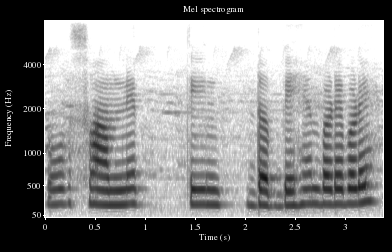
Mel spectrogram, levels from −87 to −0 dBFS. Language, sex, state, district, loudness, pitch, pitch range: Hindi, female, Uttar Pradesh, Saharanpur, -17 LUFS, 220 Hz, 215-225 Hz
